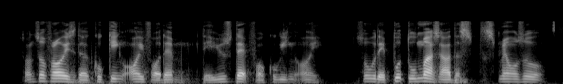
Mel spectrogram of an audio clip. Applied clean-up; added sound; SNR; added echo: neural mask model DeepFilterNet 3.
